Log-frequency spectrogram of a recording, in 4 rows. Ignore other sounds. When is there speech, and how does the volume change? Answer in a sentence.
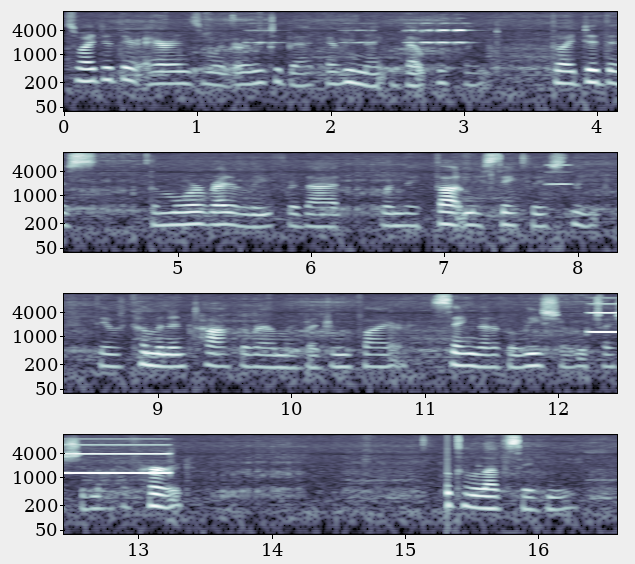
The speech can be heard from 0.0 to 13.5 s, at a steady volume; and briefly from 15.3 to 16.5 s.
